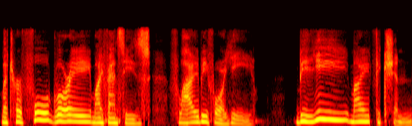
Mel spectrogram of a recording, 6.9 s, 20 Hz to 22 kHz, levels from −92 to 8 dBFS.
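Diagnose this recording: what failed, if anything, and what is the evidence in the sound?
Gain pumping runs throughout the speech: the gain swings roughly 5 dB, pulled down on each loud sound, so loud and soft parts sit closer in level and the speech sounds squashed. On a waveform, the speech envelope looks flattened. The likely cause is excessive input gain feeding a fast limiter or compressor.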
